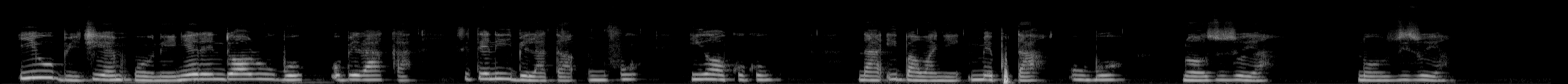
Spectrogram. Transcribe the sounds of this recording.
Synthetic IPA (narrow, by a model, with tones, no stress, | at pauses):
i˦ɦu˦bi˨d͡ʒi˦e˦m̩˦o˨ne˨ɲe˦ɾe˦n̩˦dɪ˦ɔ˦ɾʊ˦ɡ͡bo˦ | o˦be˦ɾa˦ka˦ | si˦te˦ni˦be˨la˨ta˨m̩˨fu˦ | i˦ɦɔ˦kʊ˦kʊ˦ | na˨ʔɪ˦ba˨ŋʷa˨ɲe˨m̩˦me˦pʊ˨ta˦u˦ɡ͡bo˦˨ | z | o˨zi˦zo˦ja˦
